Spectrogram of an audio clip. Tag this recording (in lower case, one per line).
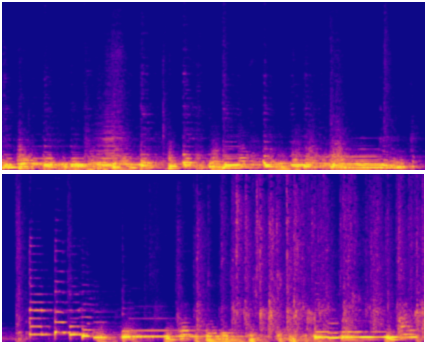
trombone
brass instrument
